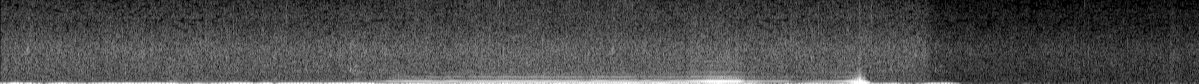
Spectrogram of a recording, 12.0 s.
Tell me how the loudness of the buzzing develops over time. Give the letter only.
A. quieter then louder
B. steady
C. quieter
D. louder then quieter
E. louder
E.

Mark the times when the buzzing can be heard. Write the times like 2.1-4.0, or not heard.
0.0-9.6.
